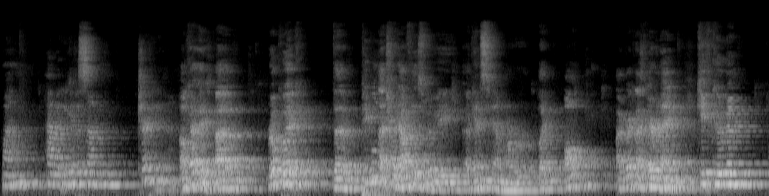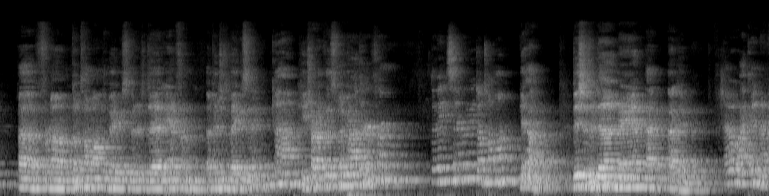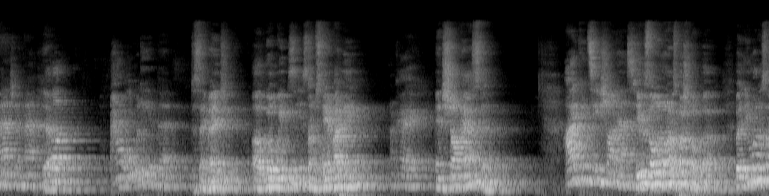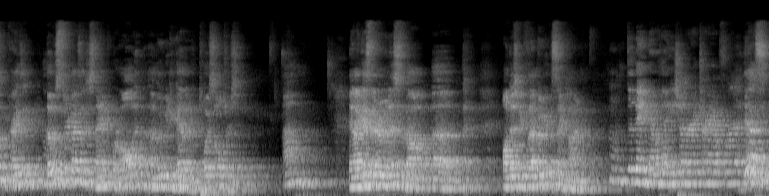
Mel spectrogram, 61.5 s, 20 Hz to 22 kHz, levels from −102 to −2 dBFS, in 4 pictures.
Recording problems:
room echo; strong; dies away in 1.5 s
off-mic speech; far

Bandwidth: 14.5 kHz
